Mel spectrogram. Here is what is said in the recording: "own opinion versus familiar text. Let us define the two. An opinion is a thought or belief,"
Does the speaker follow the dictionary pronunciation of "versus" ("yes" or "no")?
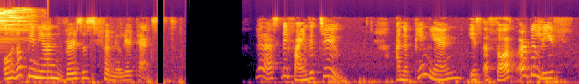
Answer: yes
